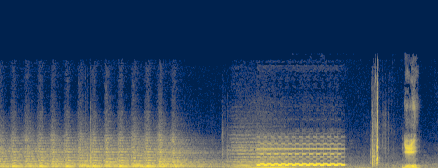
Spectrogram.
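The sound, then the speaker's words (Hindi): A telephone rings with a call from the head office, rapid repeated bell-like pulses, loud, followed by a steady electronic ringing tone and a couple of short clicks or rustles at the end. “आपका phone, head office से phone आया है।”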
